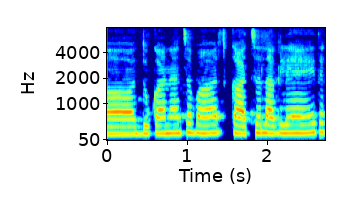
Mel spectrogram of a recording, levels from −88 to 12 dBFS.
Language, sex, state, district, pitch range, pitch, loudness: Marathi, female, Maharashtra, Nagpur, 205-220 Hz, 215 Hz, -19 LUFS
